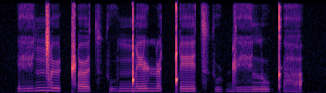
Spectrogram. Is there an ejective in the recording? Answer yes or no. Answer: yes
